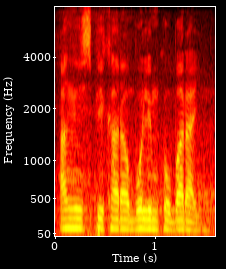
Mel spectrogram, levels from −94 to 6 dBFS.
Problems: constant background noise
